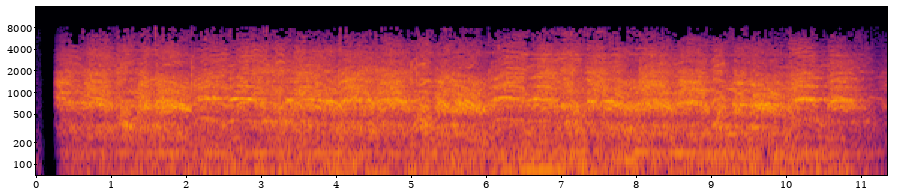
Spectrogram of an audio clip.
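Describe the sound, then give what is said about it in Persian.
A large crowd of demonstrators moves through Shahrak-e Azadi in Tehran, their many voices merging into a loud, continuous roar of shouting and chanting that barely dips. “یک ویدیوی دیگر میتونیم بشنویم از شهرک آزادی تهران که اونجا هم جمعیت زیادی در حال حرکت دیده میشن در این ویدیو.”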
